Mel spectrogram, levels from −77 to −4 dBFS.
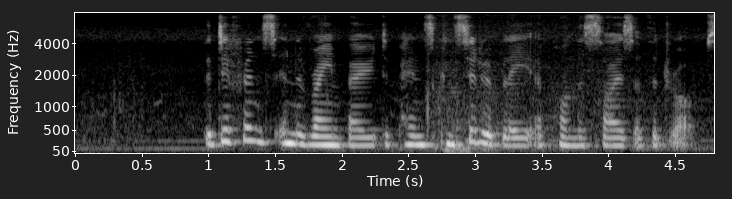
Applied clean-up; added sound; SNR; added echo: none; Cricket / Waves, surf; 20 dB; reverberation time 0.4 s.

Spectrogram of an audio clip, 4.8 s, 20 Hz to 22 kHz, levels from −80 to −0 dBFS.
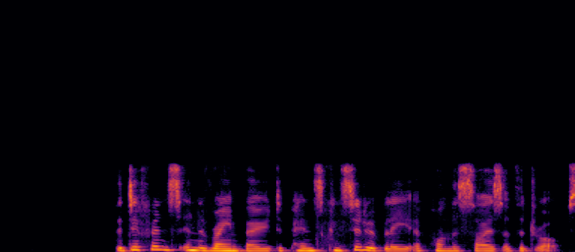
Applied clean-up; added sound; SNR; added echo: neural mask model DeepFilterNet 3.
